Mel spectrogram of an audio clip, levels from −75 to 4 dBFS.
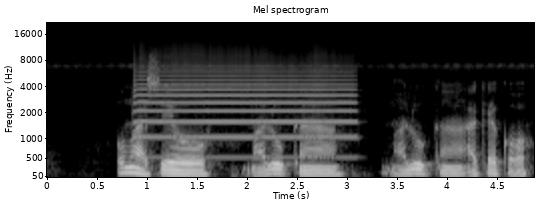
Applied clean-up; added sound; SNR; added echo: none; Trumpet; 10 dB; none.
